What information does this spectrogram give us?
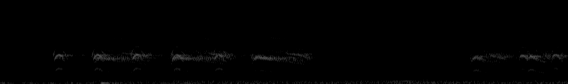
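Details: Crows calling in a field where a swallow and an egret are also present: harsh, nasal caws in bursts of two to four, about every second, with a pause before a final series; steady high hiss.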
